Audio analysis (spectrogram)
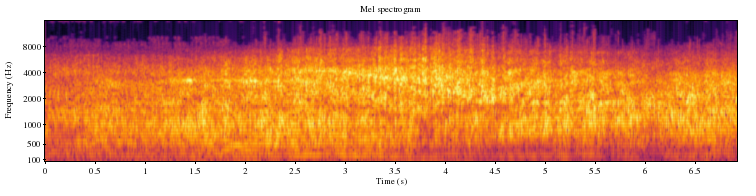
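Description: A P-51D Mustang with a 1,650 horsepower Packard-built Rolls-Royce Merlin engine roars overhead at an airshow, loud and continuous, its propeller drone rising and sweeping in pitch as it passes close by.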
